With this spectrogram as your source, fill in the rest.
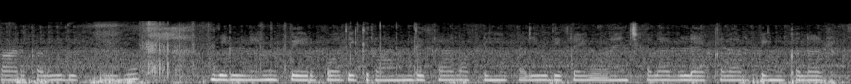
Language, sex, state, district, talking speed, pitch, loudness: Hindi, female, Bihar, Samastipur, 155 wpm, 200 Hz, -17 LUFS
